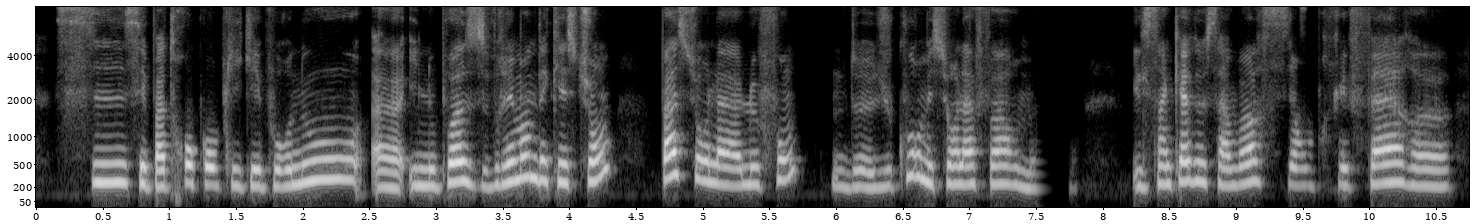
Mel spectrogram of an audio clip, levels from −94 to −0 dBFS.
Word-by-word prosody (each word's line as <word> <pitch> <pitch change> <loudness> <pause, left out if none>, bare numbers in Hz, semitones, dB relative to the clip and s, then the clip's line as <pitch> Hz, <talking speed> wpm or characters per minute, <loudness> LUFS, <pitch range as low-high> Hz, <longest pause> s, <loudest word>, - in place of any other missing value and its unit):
si 255 0 +1
c'est 240 -1 +1
pas 210 -1 +5
trop 245 +4 0
compliqué 220 -2 -1
pour 210 +1 -2
nous. 285 +4 +2
Heu, 195 -1 +1
il 220 0 -2
nous 215 -1 0
pose 255 -2 +4
vraiment 265 +8 +2
des 285 -2 +2
questions. 265 +4 +1 0.4
Pas 320 +4 +6
sur 305 -5 0
la 230 -4 +2
le 230 +1 -2
fond 290 - -4 0.3
de 200 -1 -5
du 205 +2 -8
cours 330 +5 -2
mais 260 - +2
sur 240 0 -1
la 235 0 +3
forme. 235 -5 -3 0.7
Il 205 0 -7
s'inquiète 240 +4 +1
de 265 - +1
savoir 245 +3 -1
si 245 - -5
on 220 0 -8
préfère, 240 +3 0
heu, 210 -1 -2
235 Hz, 190 wpm, -23 LUFS, 215-265 Hz, 0.7 s, Pas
